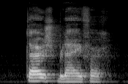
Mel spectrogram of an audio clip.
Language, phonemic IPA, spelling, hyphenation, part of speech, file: Dutch, /ˈtœy̯sˌblɛi̯.vər/, thuisblijver, thuis‧blij‧ver, noun, Nl-thuisblijver.ogg
- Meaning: one who stays home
